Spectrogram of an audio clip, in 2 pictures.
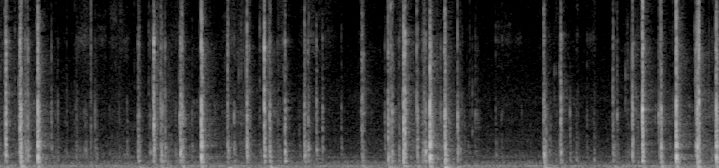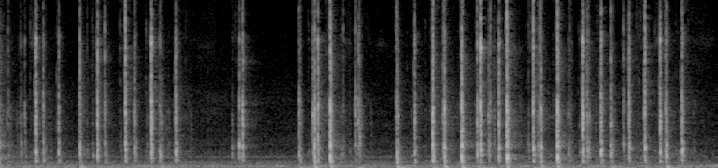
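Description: Fingertips of both hands type on a white full-size MSI plastic mechanical keyboard with hollow keys. Bursts of quick, bright, clacky keystrokes come in rapid runs with short pauses between them, over a faint steady low hum. Each key strike is sharp and dies away almost instantly.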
